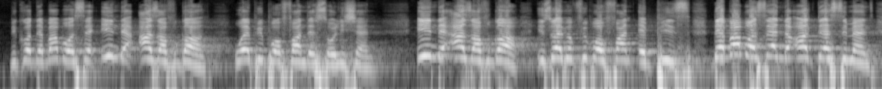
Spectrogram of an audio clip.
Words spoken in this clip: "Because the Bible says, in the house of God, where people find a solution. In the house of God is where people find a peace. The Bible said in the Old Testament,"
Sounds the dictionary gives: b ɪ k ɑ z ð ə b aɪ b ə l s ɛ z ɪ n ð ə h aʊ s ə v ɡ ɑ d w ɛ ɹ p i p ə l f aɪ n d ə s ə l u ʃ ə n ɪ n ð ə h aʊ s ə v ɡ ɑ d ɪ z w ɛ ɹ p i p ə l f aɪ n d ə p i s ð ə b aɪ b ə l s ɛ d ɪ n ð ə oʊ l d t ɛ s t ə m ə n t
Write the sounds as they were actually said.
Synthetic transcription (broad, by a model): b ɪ k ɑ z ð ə b aɪ b ə l s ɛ ɪ n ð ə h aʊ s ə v ɡ ɑ d w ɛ p i p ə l f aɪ n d ə s ə l u ʃ ə n ɪ n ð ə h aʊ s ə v ɡ ɑ d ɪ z w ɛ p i p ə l f aɪ n d ə p i s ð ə b aɪ b ə l s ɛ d ɪ n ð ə oʊ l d t ɛ s t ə m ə n t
